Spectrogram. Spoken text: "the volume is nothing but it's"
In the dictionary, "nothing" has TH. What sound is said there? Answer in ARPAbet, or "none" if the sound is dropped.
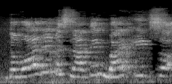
T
